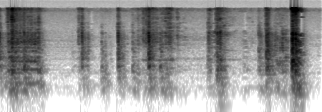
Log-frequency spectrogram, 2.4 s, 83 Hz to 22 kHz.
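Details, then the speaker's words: Panasonic DMR-EZ48 DVD/VHS recorder (2011, bought faulty with DVD drive issues, U80/U81 errors): short whirring and clicking bursts as the DVD tray motor keeps driving past its stop; owner suspects a faulty tray end sensor. "i can close it now i've been playing with this yeah it sort of drives on so it strikes me as probably something wrong with that an end sensor there for the the tray"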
